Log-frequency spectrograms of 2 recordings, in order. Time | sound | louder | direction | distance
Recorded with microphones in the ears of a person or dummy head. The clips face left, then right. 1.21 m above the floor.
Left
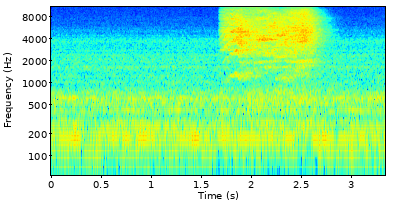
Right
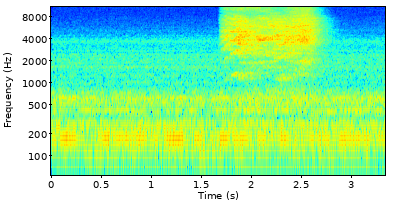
1.7 | a squeak | right 2 dB | 5° left (ahead or behind) | 0.9 m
